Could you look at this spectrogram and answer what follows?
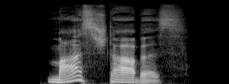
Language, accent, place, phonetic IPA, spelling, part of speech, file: German, Germany, Berlin, [ˈmaːsˌʃtaːbəs], Maßstabes, noun, De-Maßstabes.ogg
- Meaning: genitive singular of Maßstab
